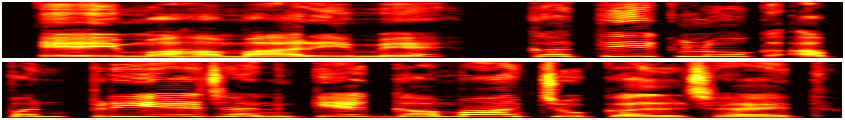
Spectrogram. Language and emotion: Maithili, sad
